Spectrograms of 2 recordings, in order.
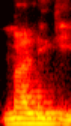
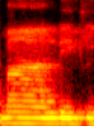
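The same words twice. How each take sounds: First: The first vowel is kept short. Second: The first vowel is drawn out long. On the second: "mimnya dipanjangkan"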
